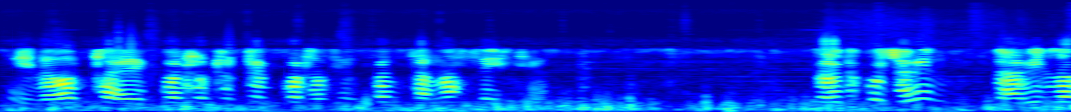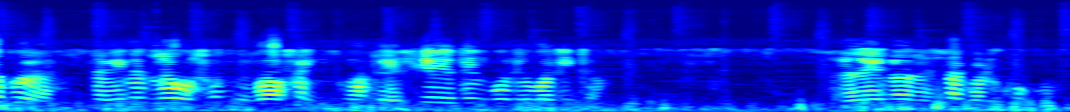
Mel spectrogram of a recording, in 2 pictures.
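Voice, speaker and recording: A man's voice: fairly high pitch, noisy background. A man chatting casually as an amateur radio operator, heard through a digital two-way radio. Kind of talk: casual ham radio exchange. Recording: muffled radio transmission under loud music.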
